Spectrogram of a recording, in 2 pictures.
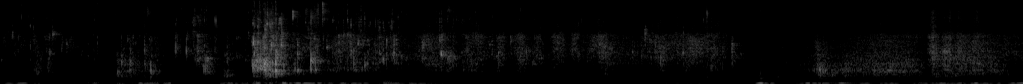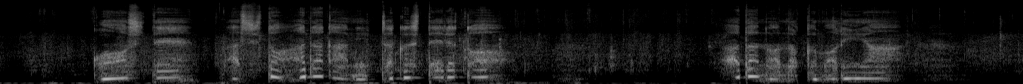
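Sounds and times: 
wet swishing and squelching of slippery lather and water during washing: 0.0 - 20.4
speech: 11.2 - 15.4, 17.8 - 19.3.

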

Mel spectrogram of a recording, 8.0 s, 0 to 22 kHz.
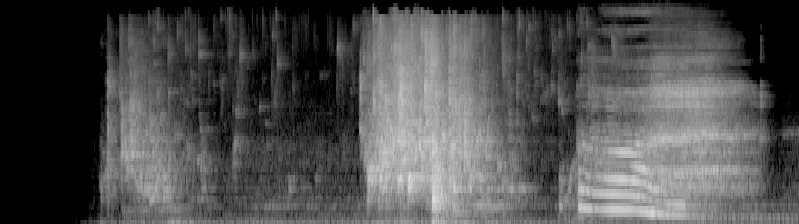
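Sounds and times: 
hot bath water sloshing as someone soaks in a bathtub: 1.0 - 6.8
bath water splashing surge: 1.1 - 6.0
long voiced sigh: 5.8 - 7.6.

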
